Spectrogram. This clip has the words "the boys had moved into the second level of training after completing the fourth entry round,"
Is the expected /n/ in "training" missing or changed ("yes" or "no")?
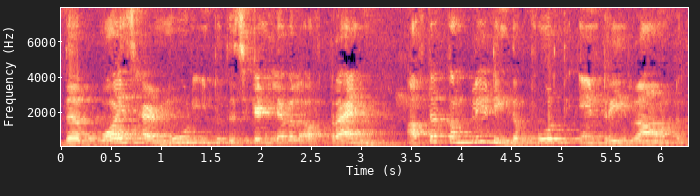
yes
